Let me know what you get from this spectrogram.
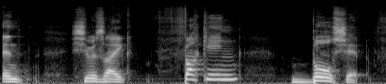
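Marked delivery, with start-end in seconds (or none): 1.6-3.6 put-on, really angry, pitched-up cursing outburst. Retelling what she said to him, imitating someone angry. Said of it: "really angry".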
